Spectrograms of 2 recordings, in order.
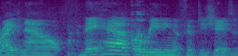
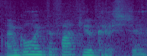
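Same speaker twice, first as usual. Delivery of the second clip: bad put-on Irish accent, soft and barely there; 8 dB quieter than usual. Retelling what a man said on stage in his Irish accent: put-on Irish accent. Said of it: "talking in his Irish accent".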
